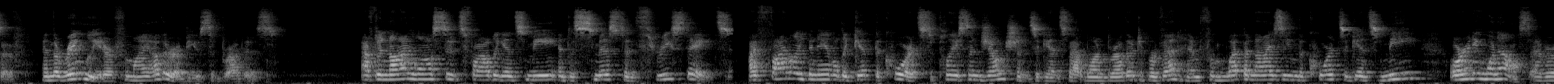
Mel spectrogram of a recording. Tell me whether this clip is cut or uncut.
cut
